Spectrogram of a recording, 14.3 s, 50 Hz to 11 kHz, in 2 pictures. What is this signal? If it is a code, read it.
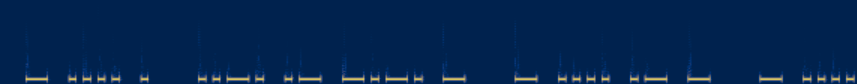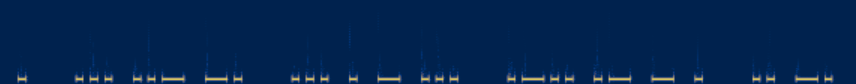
Morse code, heard as a keyed tone, about 19 wpm, 700 Hz. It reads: THE FACT THAT THE SUN SETS LATE IN
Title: Sentences with 8-Word Phrases - Spoken Beginning - 20wpm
